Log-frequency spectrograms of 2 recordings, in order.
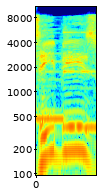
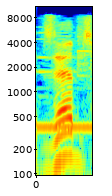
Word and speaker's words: Zebes: but these days it's known as zebes or zebs however you want to pronounce it anyway let's get get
